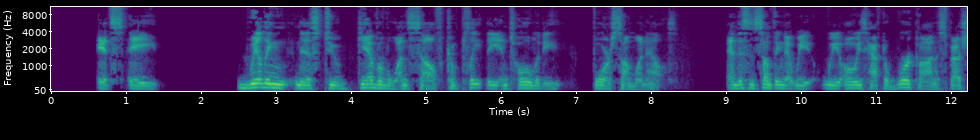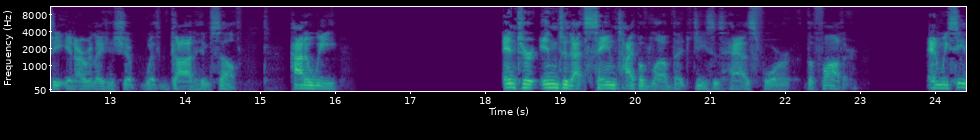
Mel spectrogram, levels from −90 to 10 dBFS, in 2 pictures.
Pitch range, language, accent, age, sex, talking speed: 110-130 Hz, English, American, 30-49, male, 125 wpm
